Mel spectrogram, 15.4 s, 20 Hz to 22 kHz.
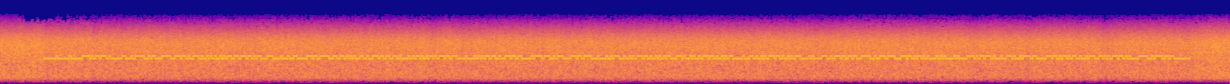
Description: RTTY (45.45 baud, 170 Hz shift), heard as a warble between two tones, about 1360 Hz centre, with radio static. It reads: CTBT AJJI BMQV TIYP IKDD MKSP VENM OKZJ JBHF JVUJ JMXN LTAO DKXX QHEV DPZR XTEL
